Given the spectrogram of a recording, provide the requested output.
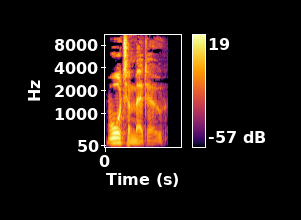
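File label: "water meadow", British English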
